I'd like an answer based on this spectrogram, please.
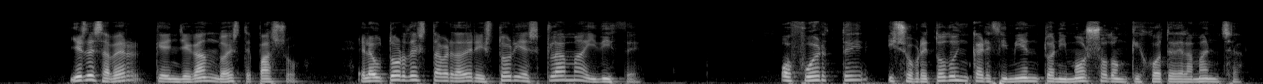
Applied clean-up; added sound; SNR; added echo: none; none; none; none.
